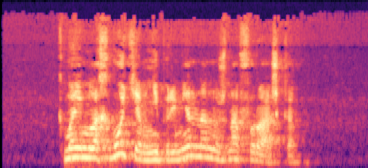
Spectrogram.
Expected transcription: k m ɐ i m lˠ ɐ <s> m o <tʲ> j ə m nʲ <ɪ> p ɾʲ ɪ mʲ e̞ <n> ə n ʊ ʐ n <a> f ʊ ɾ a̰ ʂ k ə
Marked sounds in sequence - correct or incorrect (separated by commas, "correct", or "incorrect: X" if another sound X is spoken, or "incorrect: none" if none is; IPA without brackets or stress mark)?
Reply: incorrect: x, correct, correct, incorrect: nː, correct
